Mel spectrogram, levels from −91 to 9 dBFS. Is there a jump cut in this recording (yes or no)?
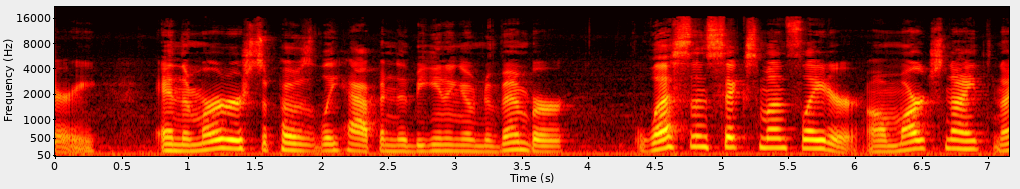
no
